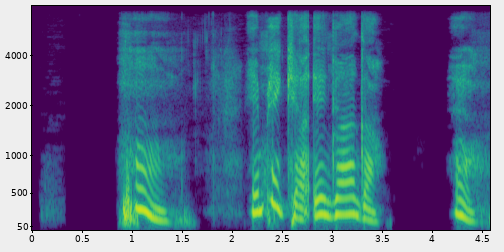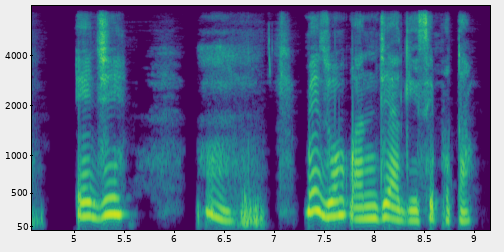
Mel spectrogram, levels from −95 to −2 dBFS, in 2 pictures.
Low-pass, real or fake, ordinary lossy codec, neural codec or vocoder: 7.2 kHz; real; none; none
